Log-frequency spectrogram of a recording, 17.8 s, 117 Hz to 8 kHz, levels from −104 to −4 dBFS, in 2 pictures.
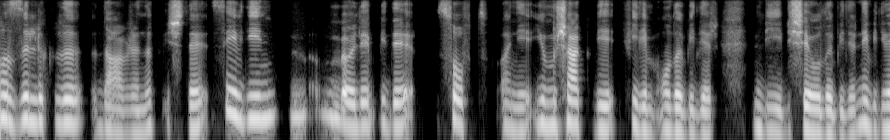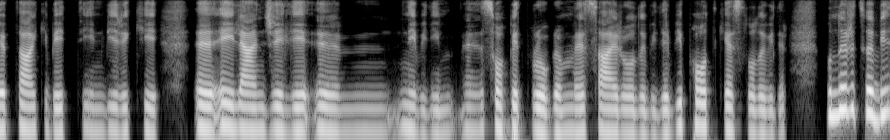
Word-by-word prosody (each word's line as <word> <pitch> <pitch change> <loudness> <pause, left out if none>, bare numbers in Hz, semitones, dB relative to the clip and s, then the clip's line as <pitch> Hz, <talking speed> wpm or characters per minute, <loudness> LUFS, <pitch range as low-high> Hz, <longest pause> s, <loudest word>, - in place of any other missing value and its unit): hazırlıklı 200 -2 +2 0.2
davranıp, 150 +3 -5
işte, 170 +2 +2
sevdiğin, 230 -2 +1 0.4
böyle 205 -8 +2
bir 190 -2 -9
de 180 0 0 0.2
soft, 195 -5 0
hani, 160 -3 -7
yumuşak 185 -1 +3
bir 165 +1 -1
film 160 -7 -4
olabilir, 145 -4 -1 0.4
bir 155 -4 -6
bir - - -14
şey 160 +1 +5
olabilir. 140 +1 -1
Ne 190 -3 -2
bileyim, 165 0 +1
hep 165 - -2
takip 160 -2 -1
ettiğin 155 0 -5
1-2 155 -1 -5 0.4
eee, 170 - +6
eğlenceli, 160 -2 +2 0.3
ımm, 150 +2 -11
ne 160 -3 -2
bileyim, 145 +2 -8
eee, 160 +1 -8
sohbet 165 -1 +1
programı 150 0 +1
vs. - - +5 0.2
olabilir, 145 -1 -3
bir 180 - 0
podcast 175 -4 +1
olabilir. 145 0 -4 0.4
Bunları 285 +4 +6
tabii 260 0 +6
160 Hz, 130 wpm, -24 LUFS, 150-180 Hz, 0.4 s, eee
